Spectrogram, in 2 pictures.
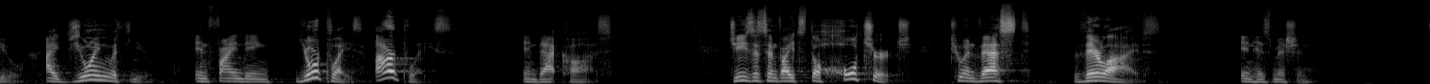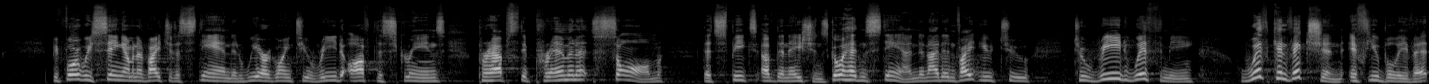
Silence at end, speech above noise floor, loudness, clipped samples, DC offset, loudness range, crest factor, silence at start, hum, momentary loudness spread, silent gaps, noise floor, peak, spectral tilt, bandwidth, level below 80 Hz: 0 s; 43 dB; -28 LUFS; under 0.1%; under 0.1%; 7 LU; 24 dB; 0 s; none; 19 LU; none; -71 dBFS; -4 dBFS; -3 dB/octave; 19 kHz; -82 dBFS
